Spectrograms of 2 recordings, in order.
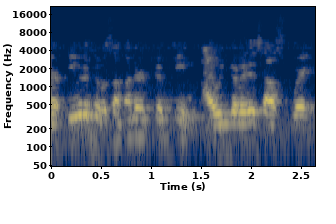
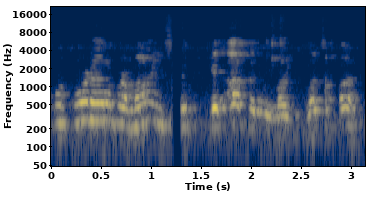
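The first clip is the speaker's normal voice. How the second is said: put-on whiny bored kid; 10 semitones higher than usual. Kids waking a sleeping friend.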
